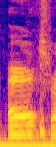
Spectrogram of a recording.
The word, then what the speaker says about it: Urch: my name is Kaki, like the pants, Urch, rhymes with church.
